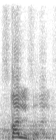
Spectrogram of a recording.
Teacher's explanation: اسی کو ذرا سا حلق کے اندر لے کر قلب بولا جائے بڑی کاف سے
